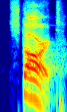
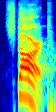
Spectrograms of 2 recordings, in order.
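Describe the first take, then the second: No difference in how they are said.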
